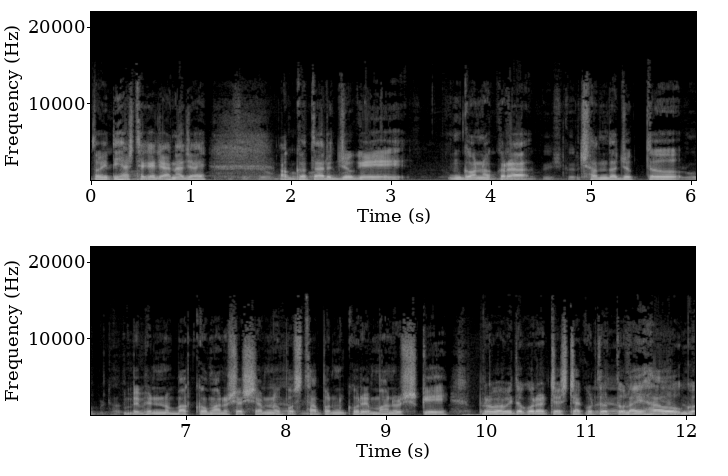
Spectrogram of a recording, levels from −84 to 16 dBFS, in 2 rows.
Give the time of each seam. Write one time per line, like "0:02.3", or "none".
none

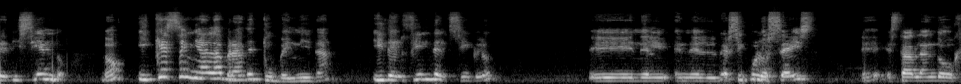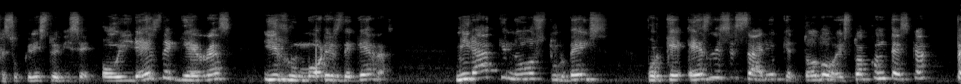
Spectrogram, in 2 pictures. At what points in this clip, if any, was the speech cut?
0:01.2

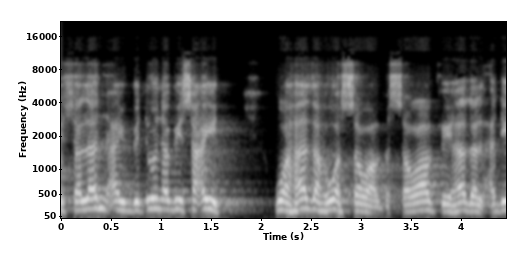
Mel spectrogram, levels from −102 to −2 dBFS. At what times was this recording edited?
none

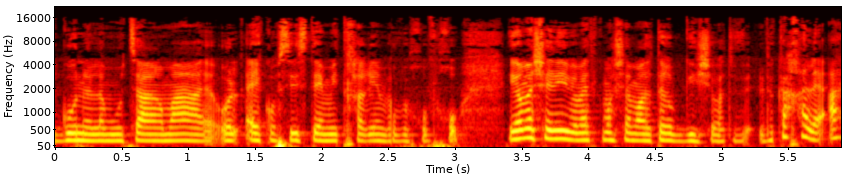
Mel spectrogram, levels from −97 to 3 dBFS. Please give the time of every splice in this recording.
0:02.5

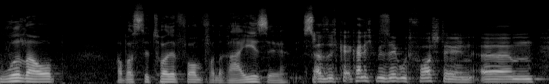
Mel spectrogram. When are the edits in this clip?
0:03.1

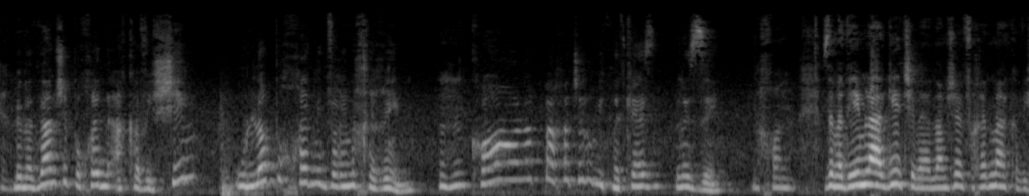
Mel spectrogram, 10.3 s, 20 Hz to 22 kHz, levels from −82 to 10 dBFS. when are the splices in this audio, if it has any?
none

